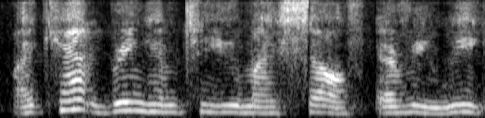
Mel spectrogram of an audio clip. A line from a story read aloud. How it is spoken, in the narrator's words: she cried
